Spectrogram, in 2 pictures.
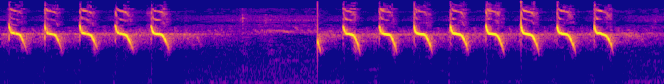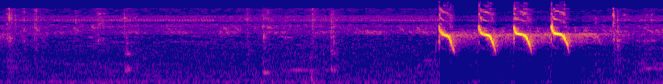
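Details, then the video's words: Semi-type bar-winged prinia in full ngebren song, used to draw in and train other birds. Quick series of shrill, descending chirps, five, then eight, then four, evenly spaced within each run and separated by quiet spells. "suara burung CIBLEK SEMI GACOR Ngebren"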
